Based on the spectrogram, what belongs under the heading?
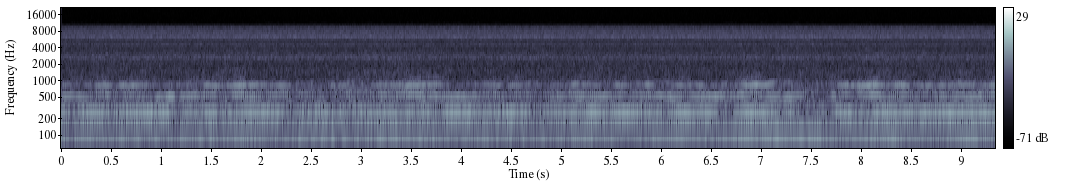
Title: Raypak 106A whining noise again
